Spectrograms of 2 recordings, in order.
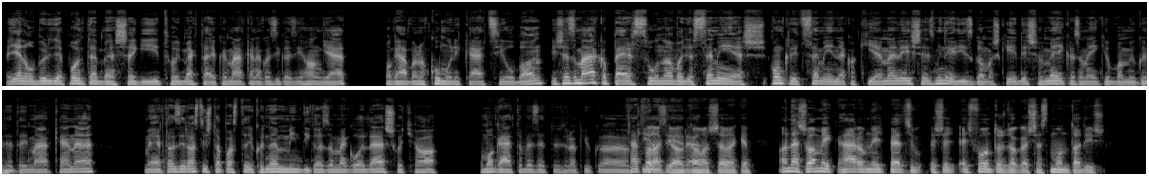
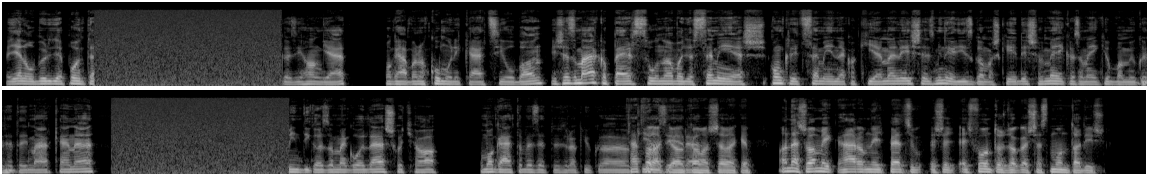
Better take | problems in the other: first | audio cutting out; filled with static; at 1 s for 2 s and at 13 s for 2 s

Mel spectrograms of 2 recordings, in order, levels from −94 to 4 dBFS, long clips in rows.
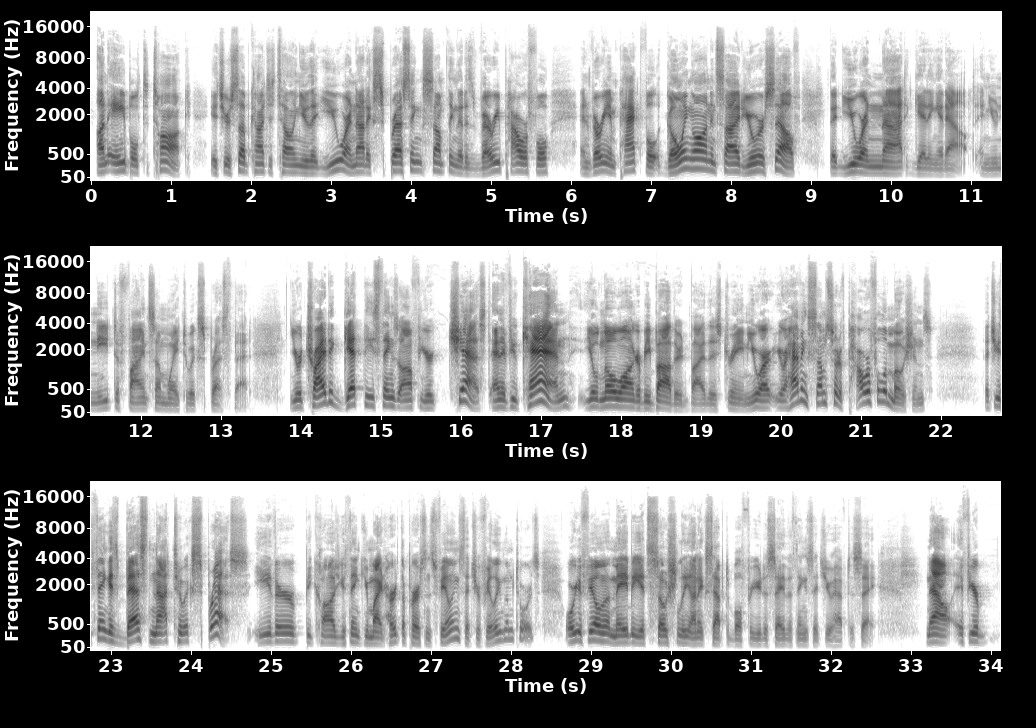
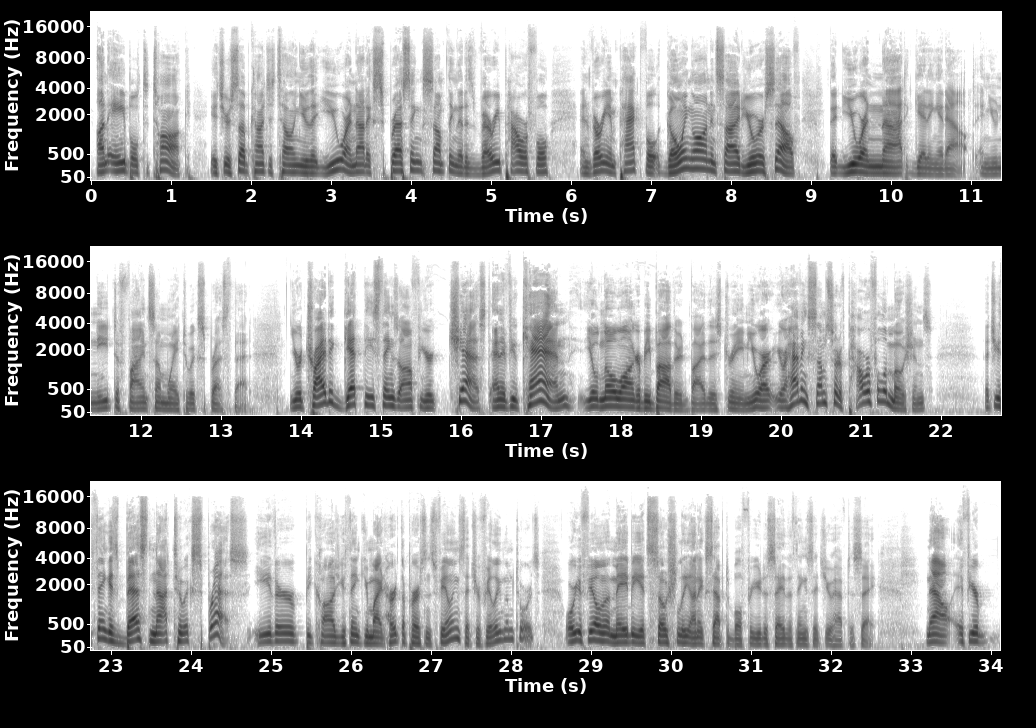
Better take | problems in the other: second | thin; very; fading below 600 Hz

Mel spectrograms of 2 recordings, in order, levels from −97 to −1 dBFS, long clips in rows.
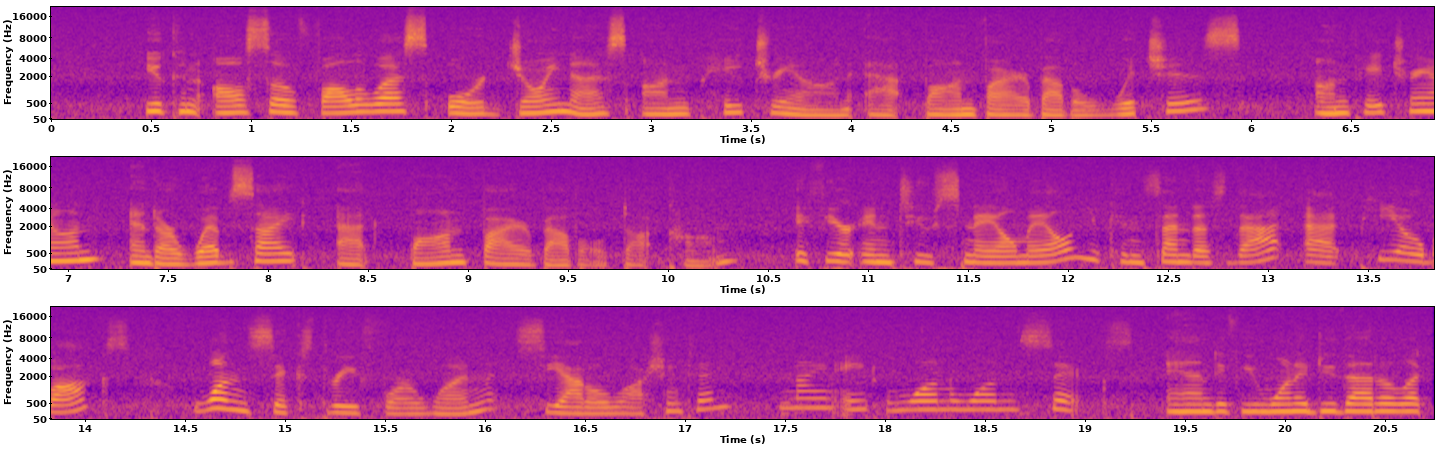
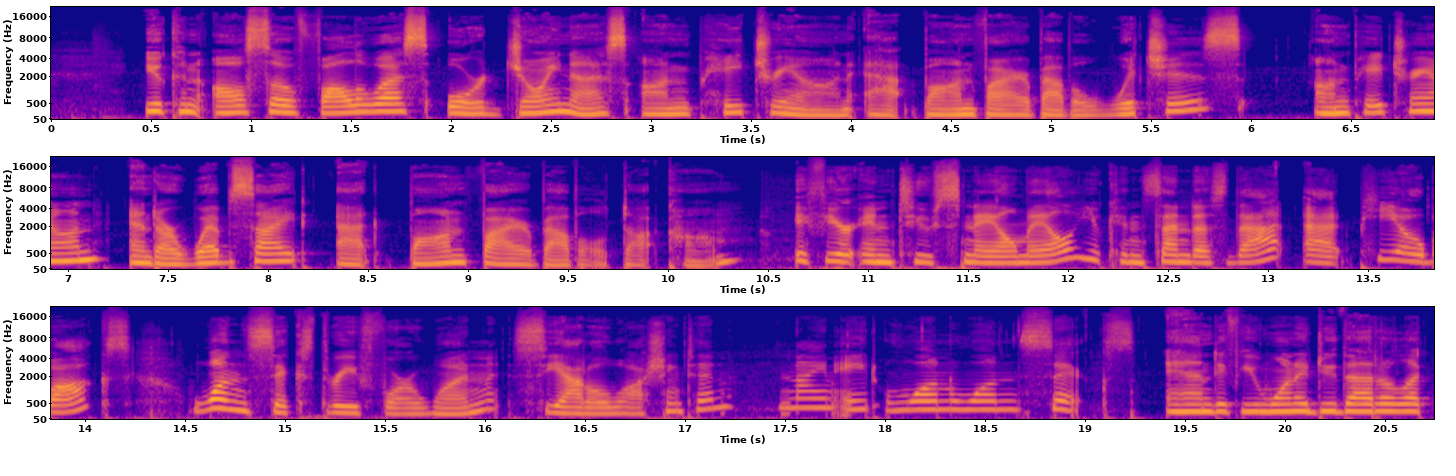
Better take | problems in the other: second | hiss; noticeable; throughout; 15 dB below the speech

